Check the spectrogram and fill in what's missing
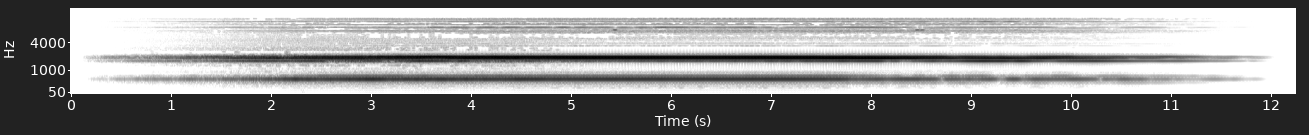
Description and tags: Dog Whistle
Pad sound, high pitched tension builder.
